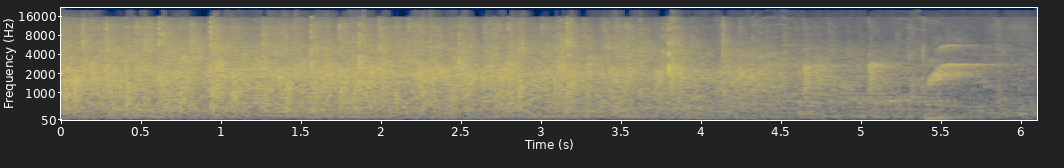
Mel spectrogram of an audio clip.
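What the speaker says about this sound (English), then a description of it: "Can we give them a round of applause?" Audience clapping at a 2018 holiday party, dense sustained applause throughout that gradually thins and fades toward the end.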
